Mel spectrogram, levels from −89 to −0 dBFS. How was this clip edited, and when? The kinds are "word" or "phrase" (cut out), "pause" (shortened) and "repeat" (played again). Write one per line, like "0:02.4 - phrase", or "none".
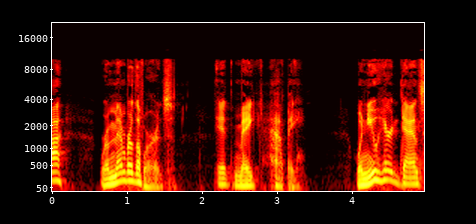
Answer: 0:01.2 - word
0:02.2 - word
0:02.8 - word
